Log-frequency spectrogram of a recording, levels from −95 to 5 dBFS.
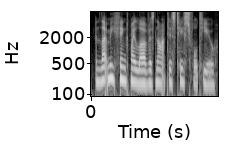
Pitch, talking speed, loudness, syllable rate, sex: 185 Hz, 260 wpm, -19 LUFS, 5.9 syllables/s, female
